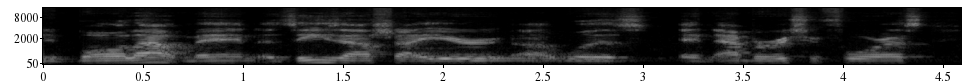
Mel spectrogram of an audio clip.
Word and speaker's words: Al-Shaair: So the next guy up on the list is Aziz Al-Shaair. And that's how you say it, people. It's not Al-Shire or anything else.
